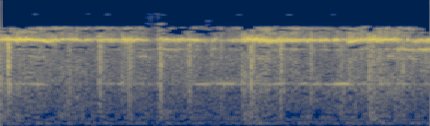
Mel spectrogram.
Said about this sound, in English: And now this next bell is one you often hear on the streets around Christmas time. Listen.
